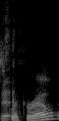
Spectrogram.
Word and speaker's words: Squicquero: for those of you, and it's probably everybody wondering how to pronounce my last name, it is Squicquero. It's like Figaro, so just keep that in the back of your mind.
